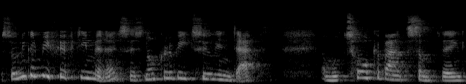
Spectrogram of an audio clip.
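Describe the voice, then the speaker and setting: An animated, somewhat breathy woman's voice with very wide pitch swings. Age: 60s. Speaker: fitness coach. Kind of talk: motivational talk. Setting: cafe.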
